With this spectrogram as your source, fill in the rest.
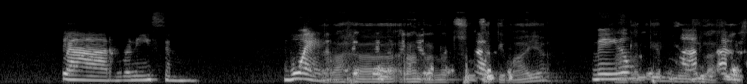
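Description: At 3.44 s there's a brief echo leak, a delayed copy of the speech about 215 ms behind. It's most likely a far-end speakerphone whose echo canceller let some of its mic pickup back through. It comes back at 3.77, from 4.82 to 5.14 (nearly as loud as the speech), at 6.32 to 6.59 and from 6.95 to the end, with the lag creeping out to about 225 ms. From 3.5 to 5.23 s the speech keeps dipping, by as much as about 25 dB over roughly a second and a half. That's speech suppressed in double talk, probably the canceller ducking the near talker while it fights the overlapping echo. It happens again from 6.44 s to the end, with drops of about 15 dB over around half a second.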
